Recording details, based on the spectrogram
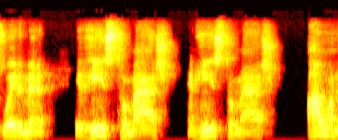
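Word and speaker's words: Tomáš: on the air now everybody wants to be tomasz tomash to targe they liked it better because chats loved when i said his name tatar so you know you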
